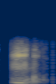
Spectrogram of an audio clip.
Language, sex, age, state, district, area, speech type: Manipuri, male, 30-45, Manipur, Ukhrul, rural, conversation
